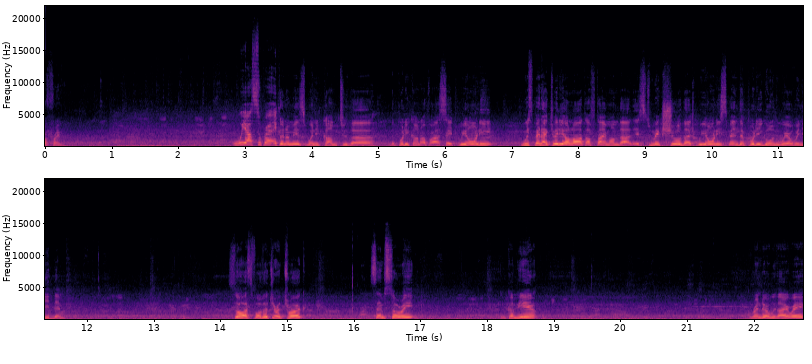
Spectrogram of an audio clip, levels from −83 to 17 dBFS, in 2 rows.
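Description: A wrong sample rate from 0.96 to 3.52 s, consistent with 32 kHz material played at 44.1 kHz, makes the sound run 1.38 times fast and about 5.5 semitones high.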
